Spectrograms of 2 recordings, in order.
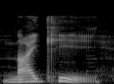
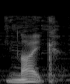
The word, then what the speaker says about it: Nike: Actually, this is Nike. It's not pronounced Nike. OK，嗯，其实这个耐克品牌呢，刚进中国的时候，按照呃标准英语发音的规则都会读 Nike，but actually it's Nike. So remember Nike, Nike, Nike.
